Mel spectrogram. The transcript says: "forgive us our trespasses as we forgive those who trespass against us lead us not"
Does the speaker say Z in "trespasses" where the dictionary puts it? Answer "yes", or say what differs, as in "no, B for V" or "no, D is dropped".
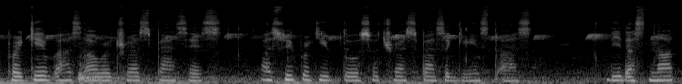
no, S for Z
